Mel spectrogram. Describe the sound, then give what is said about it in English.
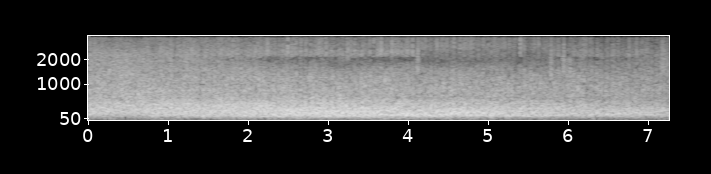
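A sleek white spacecraft interceptor blasts off with a dense, loud, continuous roar of engine rush and rumble that holds steady throughout. “as Maura and Galen watch from the Valaria Tracking Center, the sleek white SET interceptor blasts off for Starlab.”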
